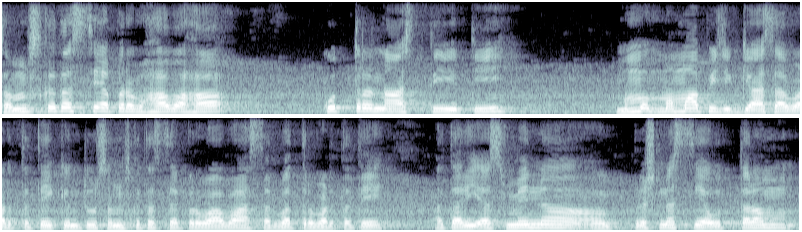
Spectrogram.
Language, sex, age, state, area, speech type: Sanskrit, male, 18-30, Madhya Pradesh, rural, spontaneous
